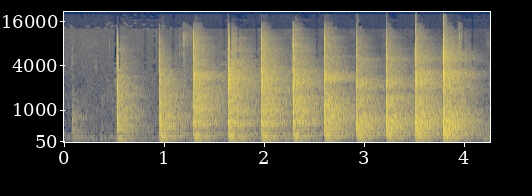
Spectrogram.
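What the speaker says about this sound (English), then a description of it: "if you can try and get it started by using a chisel with the flat edge" A flat-edged chisel is hammered against the roof channel of a Morris Minor Traveller under restoration, giving a steady series of about eleven sharp metallic taps, loud and close, each with a brief ringing decay.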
